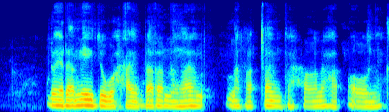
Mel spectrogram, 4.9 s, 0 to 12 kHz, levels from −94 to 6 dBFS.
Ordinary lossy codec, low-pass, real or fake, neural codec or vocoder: none; none; fake; codec, 24 kHz, 1.5 kbps, HILCodec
